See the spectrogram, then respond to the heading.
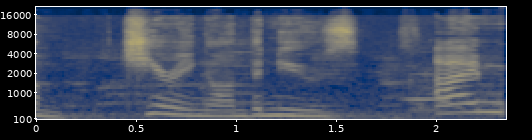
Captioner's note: chants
